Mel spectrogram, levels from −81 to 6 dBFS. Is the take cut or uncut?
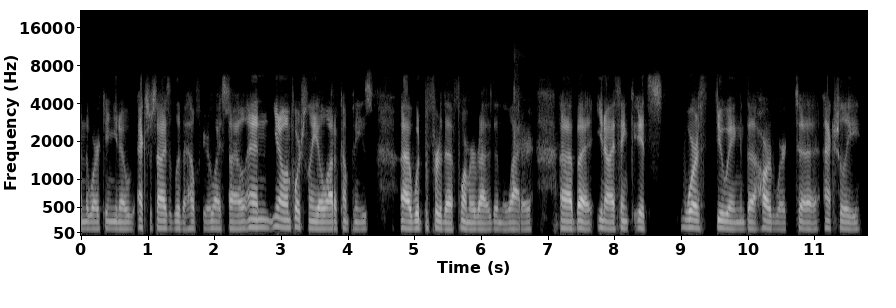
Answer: uncut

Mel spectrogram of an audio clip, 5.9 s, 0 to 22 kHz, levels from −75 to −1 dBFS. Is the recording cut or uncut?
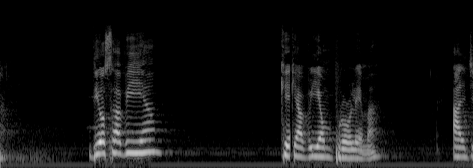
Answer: cut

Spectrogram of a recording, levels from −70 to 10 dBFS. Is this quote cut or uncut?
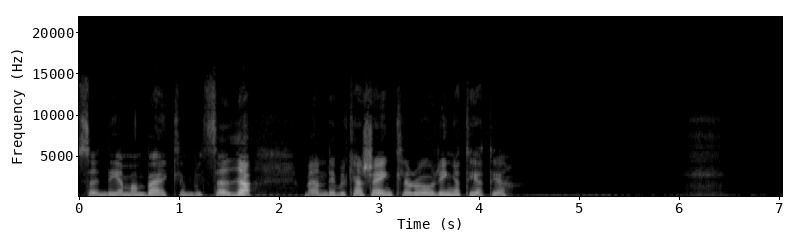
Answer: uncut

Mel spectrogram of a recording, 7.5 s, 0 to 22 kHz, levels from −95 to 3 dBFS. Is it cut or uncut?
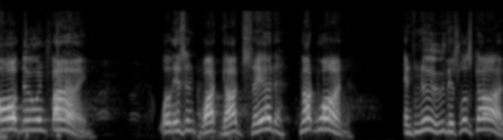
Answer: cut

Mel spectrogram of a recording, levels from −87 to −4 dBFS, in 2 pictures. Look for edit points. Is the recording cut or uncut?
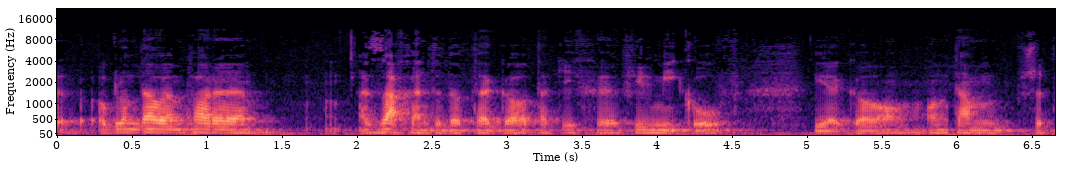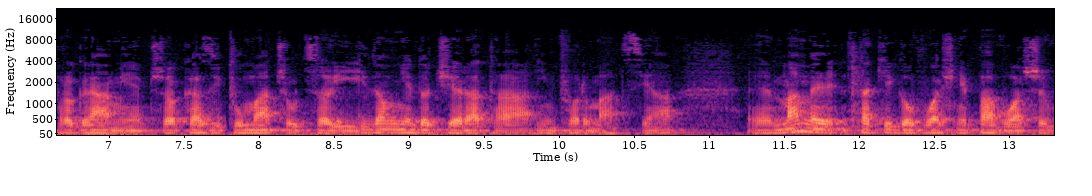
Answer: cut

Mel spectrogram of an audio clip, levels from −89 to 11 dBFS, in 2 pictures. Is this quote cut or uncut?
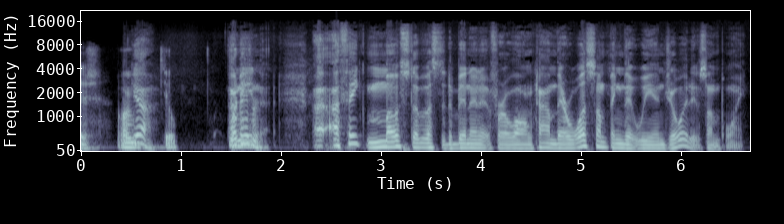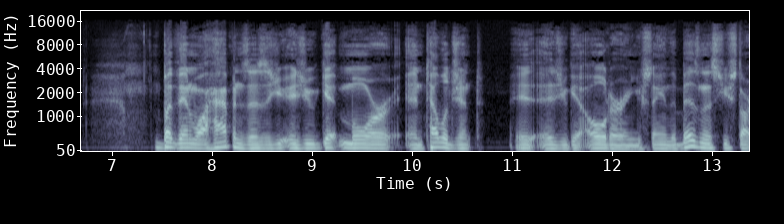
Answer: uncut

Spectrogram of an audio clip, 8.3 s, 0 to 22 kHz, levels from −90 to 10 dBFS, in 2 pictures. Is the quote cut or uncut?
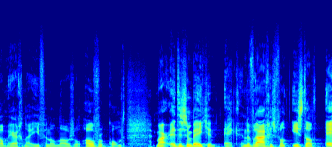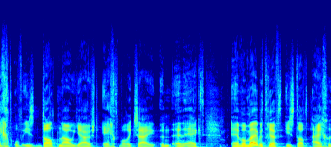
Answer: cut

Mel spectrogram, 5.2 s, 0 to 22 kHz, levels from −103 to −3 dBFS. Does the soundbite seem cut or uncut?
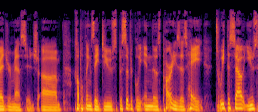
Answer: uncut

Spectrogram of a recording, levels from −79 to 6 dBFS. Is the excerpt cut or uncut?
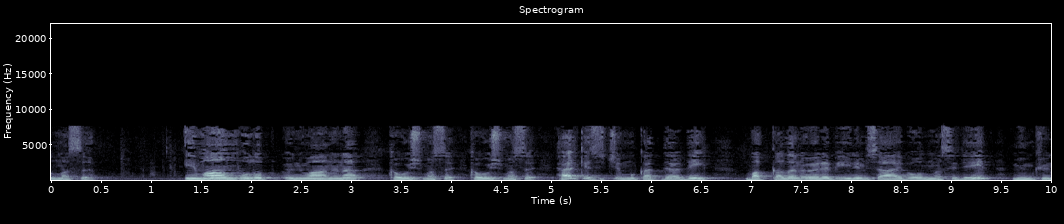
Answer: cut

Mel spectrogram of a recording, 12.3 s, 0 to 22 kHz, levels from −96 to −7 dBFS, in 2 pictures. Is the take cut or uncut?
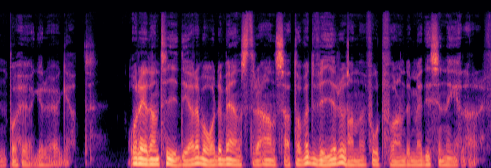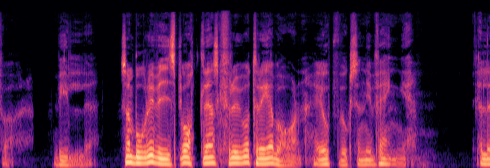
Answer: cut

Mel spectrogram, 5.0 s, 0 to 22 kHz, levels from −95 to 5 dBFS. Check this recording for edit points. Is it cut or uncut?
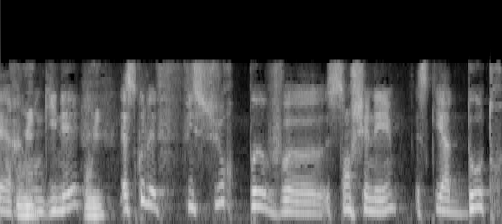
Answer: uncut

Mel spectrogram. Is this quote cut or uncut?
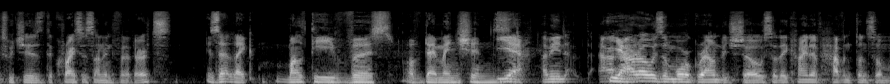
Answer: uncut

